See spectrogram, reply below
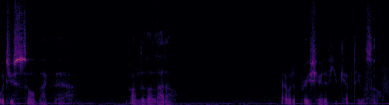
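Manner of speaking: speaking low. A character motions a companion to walk beside him, then speaks in a lowered voice. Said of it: "He'll lower his voice and he'll say".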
